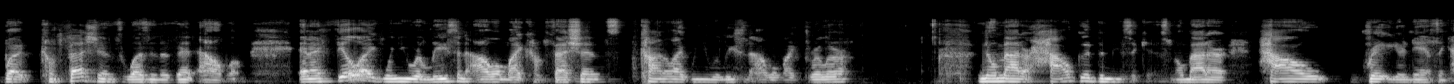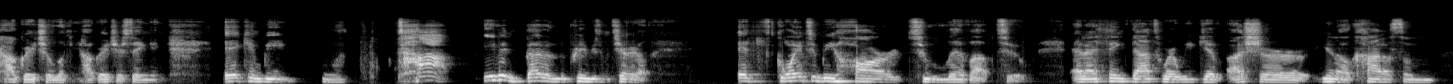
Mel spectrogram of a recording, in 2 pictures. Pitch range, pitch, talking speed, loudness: 110-135 Hz, 125 Hz, 165 wpm, -13 LUFS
